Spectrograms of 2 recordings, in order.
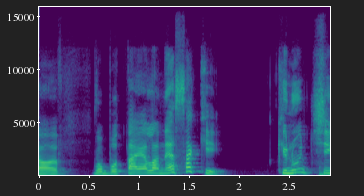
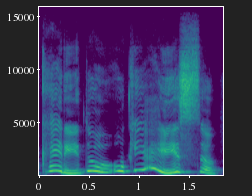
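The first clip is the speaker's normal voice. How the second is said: high, slow pleading to the son; mock-hurt mom; 10 semitones higher, slower than usual. Mother retelling her hurt reply to her son. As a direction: play the stung mother. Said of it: "E eu".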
